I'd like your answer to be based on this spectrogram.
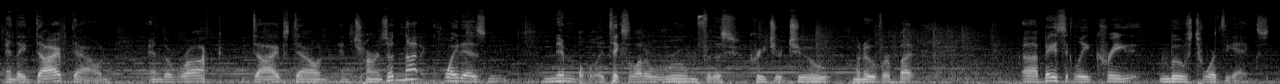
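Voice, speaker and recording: A man's voice: mid-range voice, measured pace. Man game master, music behind. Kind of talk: casual narration of a tabletop game.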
